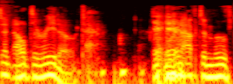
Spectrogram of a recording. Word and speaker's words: El Dorado: Of El Dorado, but in Kansas we have a town called El Dorado, which is spelled the same, pronounced differently.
